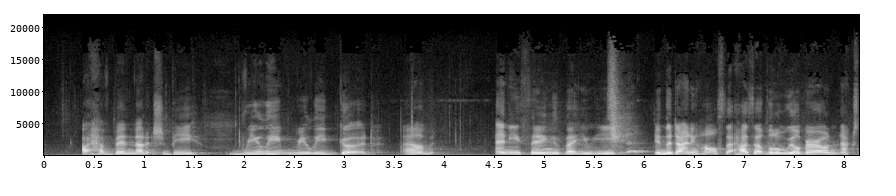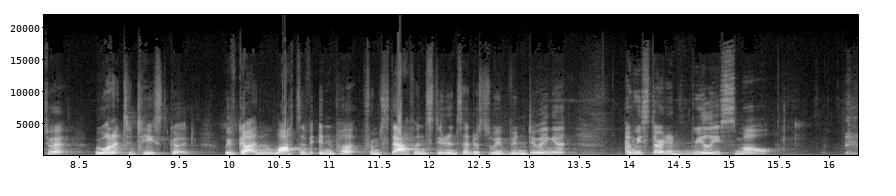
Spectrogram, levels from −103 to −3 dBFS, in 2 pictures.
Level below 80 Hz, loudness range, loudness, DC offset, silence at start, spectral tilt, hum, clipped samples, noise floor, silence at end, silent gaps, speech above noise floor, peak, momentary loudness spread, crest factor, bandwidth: -50 dBFS; 6 LU; -20 LUFS; under 0.1%; 0.4 s; -5 dB/octave; none; under 0.1%; -52 dBFS; 0 s; none; 33 dB; 0 dBFS; 12 LU; 20 dB; 14 kHz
